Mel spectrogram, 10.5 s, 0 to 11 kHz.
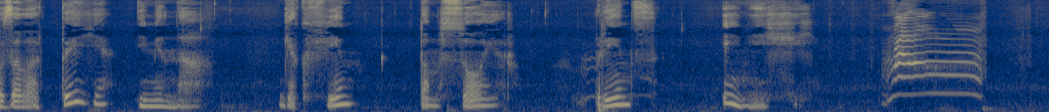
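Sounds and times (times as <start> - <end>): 
speech: 0.0 - 2.1, 2.8 - 3.6, 4.2 - 5.2, 6.0 - 6.6, 7.2 - 8.2
cat meowing: 8.8 - 9.9.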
